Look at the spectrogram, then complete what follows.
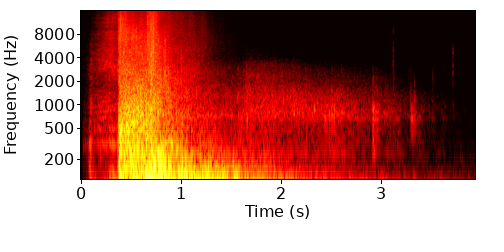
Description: soft gunshot whoosh; schusswaffen

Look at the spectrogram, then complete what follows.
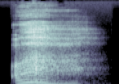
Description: male relief sigh; koerpergeraeusche; menschen; soundpool

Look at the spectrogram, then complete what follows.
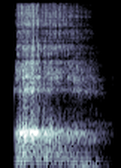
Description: monster choking zombie short; koerpergeraeusche; comedy-cartoon; soundpool

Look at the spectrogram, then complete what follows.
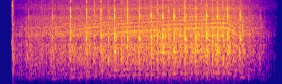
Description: rock drill hammer speed up short soft; maschinen; bohrer; soundpool

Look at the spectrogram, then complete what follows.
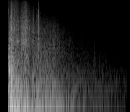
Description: wood stack bass; whooshes rises; hits impacts

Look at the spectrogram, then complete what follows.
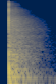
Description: boxing paw hit hard

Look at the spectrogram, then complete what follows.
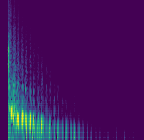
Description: whoosh rubber band vibrate soft; swooshes-swishes

